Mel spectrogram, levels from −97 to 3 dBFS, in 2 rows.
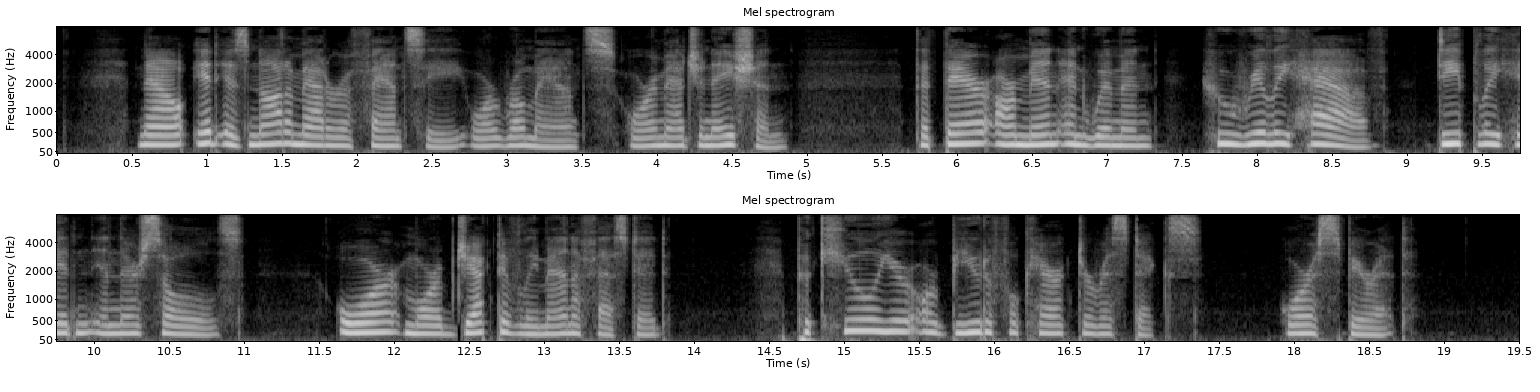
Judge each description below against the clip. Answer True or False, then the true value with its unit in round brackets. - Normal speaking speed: False (115 wpm)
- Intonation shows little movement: False (3.5 semitones)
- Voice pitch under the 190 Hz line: False (200 Hz)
